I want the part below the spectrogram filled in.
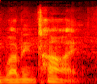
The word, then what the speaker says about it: My Bloody Valentine: 哎，这发音不太对啊，Valentine 啊，My Bloody Valentine。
